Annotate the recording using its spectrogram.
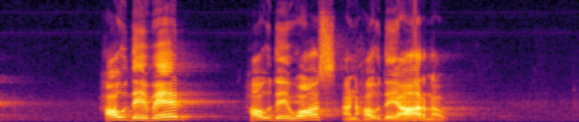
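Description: A man speaks loudly and with animation through a microphone.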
